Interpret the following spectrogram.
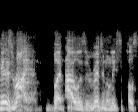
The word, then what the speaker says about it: Rion: For those that don't know, my name is Ryan. It's R-I-O-N. And I always say, I spell it for people because some people are stupid. They see R-I-O-N and they're like, that's not Ryan, that's Rion, as if me and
